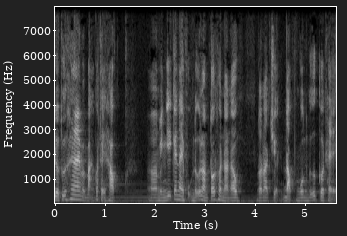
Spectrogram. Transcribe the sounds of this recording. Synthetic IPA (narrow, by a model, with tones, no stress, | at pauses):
ɗi˨˩əwt̪ʰɨ˨˦ɦaː˧jmaː˨˩ɓa̰ː˧˨nkɔ˨˦t̪ʰe˧˩ɦa˨˩wk͡p̚ː | mï˨˩ŋ̟ŋḭ˧˥kaː˨˦jna˨˩jfṵ˧˨nɨ̰˧˥laː˨˩mt̪o˦˥t̚ɦəː˧nɗaː˨˩nʔə˧wŋ͡m | ɗɔ˨˦laː˨˩t͡ɕwḭ˧˨ənɗa˨˩wk͡p̚ŋo˧nŋɨ̰˧˥kəː˧t̪ʰe˧˩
